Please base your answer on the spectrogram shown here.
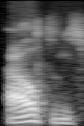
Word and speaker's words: Alton: for all this time it's Alton not Alton Alton Brown yeah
